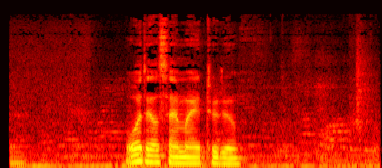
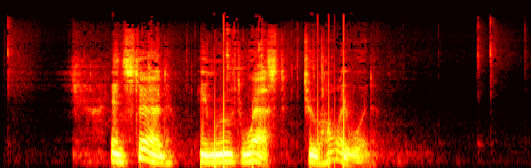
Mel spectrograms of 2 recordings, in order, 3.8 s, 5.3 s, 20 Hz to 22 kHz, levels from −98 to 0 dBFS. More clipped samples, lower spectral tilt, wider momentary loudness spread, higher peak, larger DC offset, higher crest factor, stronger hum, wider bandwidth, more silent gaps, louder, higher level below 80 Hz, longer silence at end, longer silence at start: neither; about the same, -6 dB/octave vs -5.5 dB/octave; first, 22 LU vs 12 LU; second, -12 dBFS vs 0 dBFS; neither; about the same, 18 dB vs 16 dB; neither; first, 16 kHz vs 12 kHz; neither; second, -28 LUFS vs -14 LUFS; about the same, -46 dBFS vs -44 dBFS; second, 0 s vs 1.65 s; second, 0.1 s vs 1.1 s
